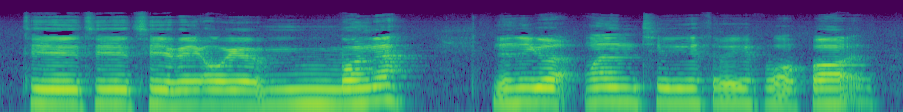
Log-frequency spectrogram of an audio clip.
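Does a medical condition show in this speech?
Yes: cerebral palsy.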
